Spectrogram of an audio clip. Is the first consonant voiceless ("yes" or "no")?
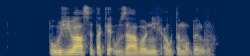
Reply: yes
